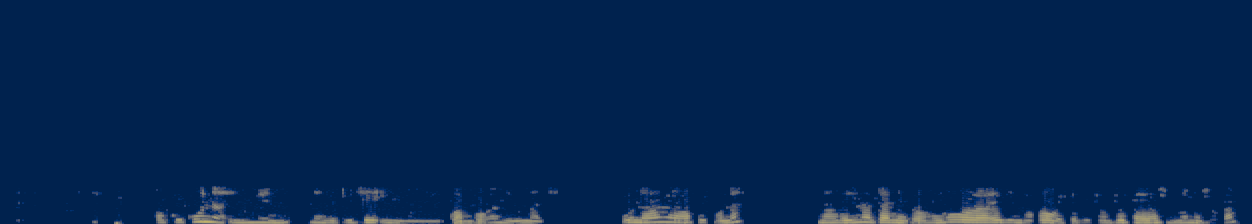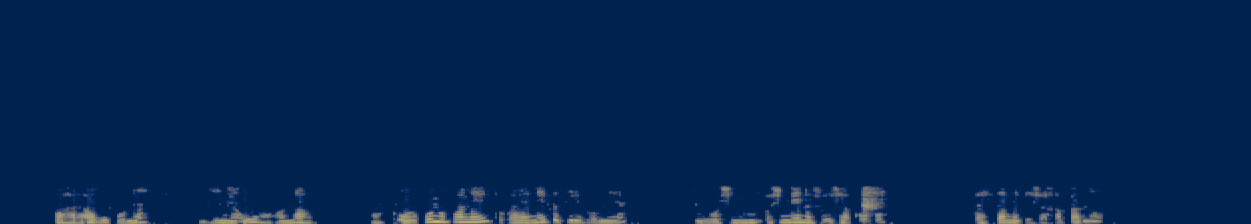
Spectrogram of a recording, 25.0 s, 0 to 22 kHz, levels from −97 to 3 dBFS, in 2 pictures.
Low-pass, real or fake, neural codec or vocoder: 3.6 kHz; real; none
